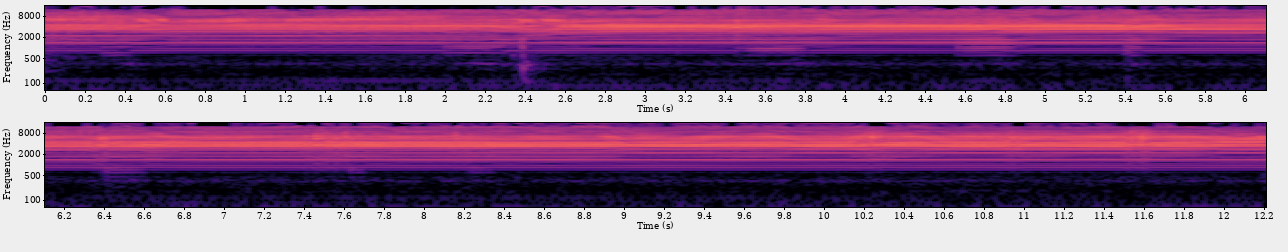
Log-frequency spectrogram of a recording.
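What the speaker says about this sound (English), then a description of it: "Anything that's too close to his neck, I'm gonna grab with my trimmer" Electric hair trimmer buzzing steadily and close up while detailing the neckline during a men's faux hawk haircut, a continuous high whine with faint periodic dips as the blade moves along the skin.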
